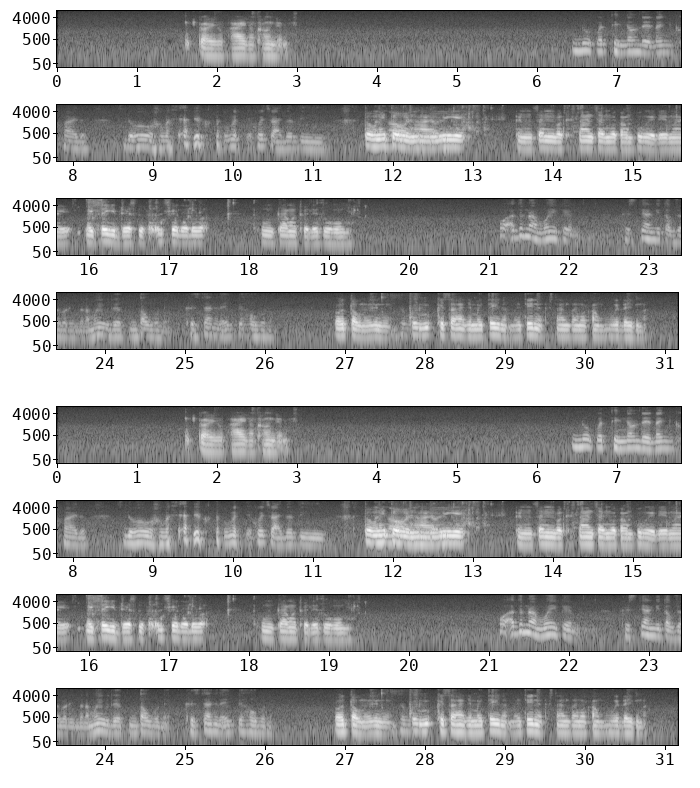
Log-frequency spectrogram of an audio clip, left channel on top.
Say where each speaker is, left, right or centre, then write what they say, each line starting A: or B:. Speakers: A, on the right (about 80°); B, on the right (about 15°).
A: ꯀꯔꯤ ꯍꯥꯏꯅꯣ ꯈꯪꯗꯕꯅꯤ
B: ꯅꯣꯛꯄ ꯊꯤꯡꯉꯝꯗ꯭ꯔꯦ ꯅꯪꯒꯤ ꯈ꯭ꯋꯥꯏꯗꯣ ꯂꯨꯍꯣꯡ ꯑꯌꯨꯛꯧꯅꯁ ꯑꯩꯈꯣꯏ ꯁ꯭ꯋꯥꯏꯗꯗꯤ
A: ꯇꯧꯅꯤꯩ
B: ꯅꯪ ꯉꯥꯎꯔꯦ
A: ꯇꯧꯋꯦꯅ
B: ꯀꯩꯅꯣ
A: ꯍꯥꯏ
B: ꯇꯧꯔꯦꯗ
A: ꯃꯤꯒꯤ ꯀꯩꯅꯣ ꯆꯪꯕ ꯈ꯭ꯔꯤꯁꯇꯥꯟ ꯆꯪꯕ ꯀꯥꯡꯕꯨꯈꯩꯗꯤꯩ ꯃꯥꯒꯤ ꯃꯩꯇꯩꯒꯤ ꯗ꯭ꯔꯦꯁꯄꯨ ꯐꯖꯅ ꯁꯦꯠꯂꯦ ꯑꯗꯨꯒ ꯄꯨꯡ ꯇꯔꯥꯃꯥꯊꯣꯏꯗ ꯂꯨꯍꯣꯡꯉꯦ
B: ꯍꯣ ꯑꯗꯨꯅ ꯃꯣꯏ ꯀꯩ ꯈ꯭ꯔꯤꯁꯇꯤꯌꯥꯟꯒꯤ ꯇꯧꯖꯕꯅꯤꯗꯅ ꯃꯣꯏꯕꯨꯗꯤ ꯑꯗꯨꯝ ꯇꯧꯕꯅꯦ ꯈ꯭ꯔꯤꯁꯇꯤꯌꯥꯟꯒꯤꯗꯤ ꯑꯌꯨꯛꯇꯩ ꯍꯧꯕꯅꯦ
A: ꯇꯧꯅꯗꯨꯅꯦ ꯑꯩꯈꯣꯏ
B: ꯑꯗꯨꯕꯨꯗꯤ
A: ꯈ꯭ꯔꯤꯁꯇꯥꯟ ꯍꯥꯏꯁꯦ ꯃꯩꯇꯩꯅ ꯃꯩꯇꯩꯅ ꯈ꯭ꯔꯤꯁꯇꯥꯟ ꯇꯝ ꯐꯥꯡꯕꯨꯒ ꯂꯩꯗꯅ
